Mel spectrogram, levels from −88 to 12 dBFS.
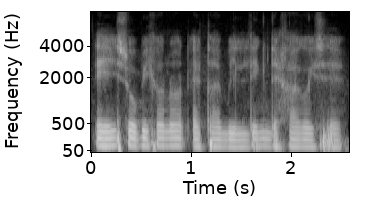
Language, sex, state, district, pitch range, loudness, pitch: Assamese, male, Assam, Kamrup Metropolitan, 105-120 Hz, -17 LUFS, 110 Hz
